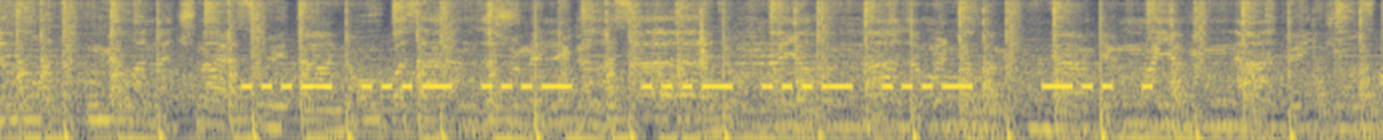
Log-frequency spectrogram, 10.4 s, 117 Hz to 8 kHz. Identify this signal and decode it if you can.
Morse code, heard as a keyed tone, machine-sent, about 16 wpm, 590 Hz, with radio static and a narrow filter. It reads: VVV VVV DE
